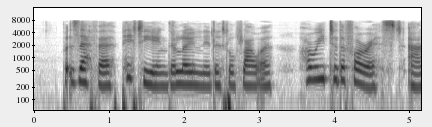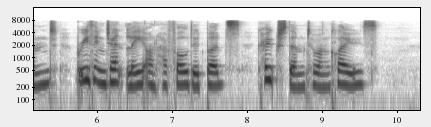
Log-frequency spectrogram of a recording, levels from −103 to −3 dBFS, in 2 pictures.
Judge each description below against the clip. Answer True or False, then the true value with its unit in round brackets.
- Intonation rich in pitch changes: False (3.3 semitones)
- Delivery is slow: True (130 wpm)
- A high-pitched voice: True (230 Hz)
